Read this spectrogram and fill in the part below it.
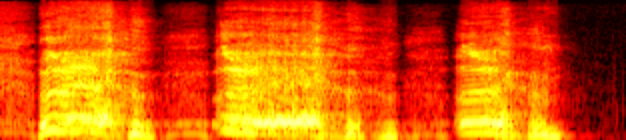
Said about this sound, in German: Genau, auch so ein komischer trockener Husten. Das ja, klingt ja dann immer Husten. wie bei ja, wie so bei Leuten, die so tun, als würden sie husten, aber mhm. spielen's schlecht.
